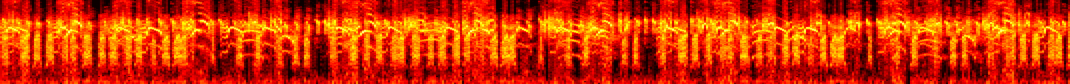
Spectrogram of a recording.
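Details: Small birds calling together in a combined trapping lure: a constant high chorus of squeaky chirps and bent whistles, with short bursts recurring irregularly, about every three seconds.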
